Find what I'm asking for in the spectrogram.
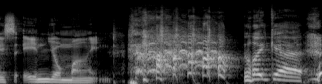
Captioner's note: laughing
